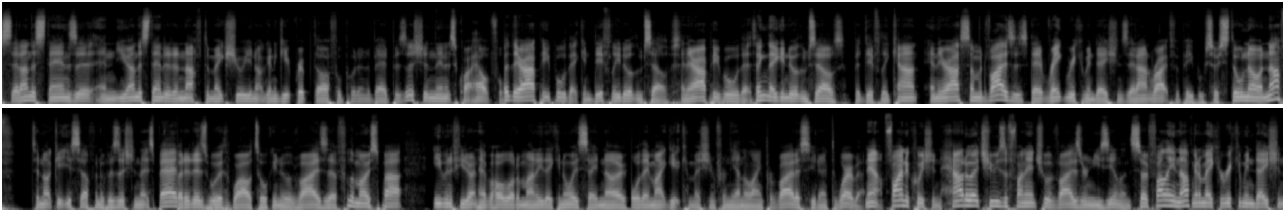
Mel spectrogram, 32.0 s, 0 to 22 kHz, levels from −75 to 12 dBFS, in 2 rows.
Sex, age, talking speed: male, 20-39, 265 wpm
